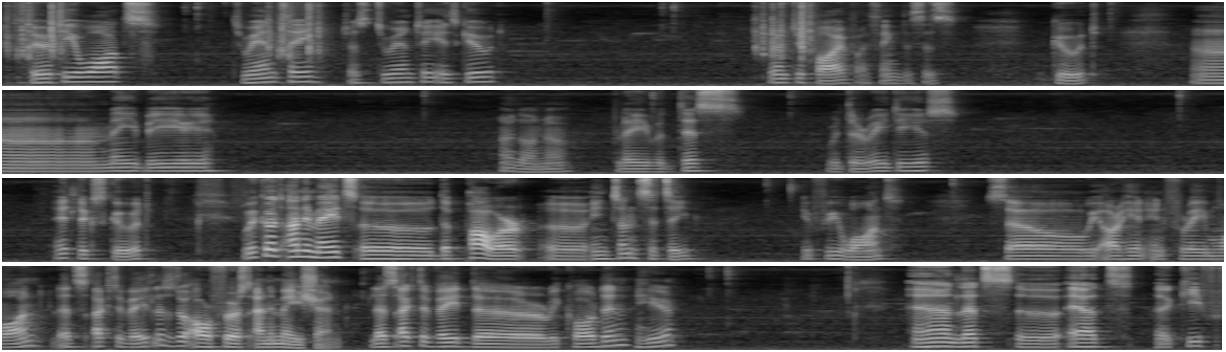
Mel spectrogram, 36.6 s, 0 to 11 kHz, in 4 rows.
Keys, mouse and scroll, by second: 1.3 click, 3.3 middle click, 4.9 click, 6.9 middle click, 12.3 click, 16.3 click, 18.5 middle click, 24.1 click, 32.8 click.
